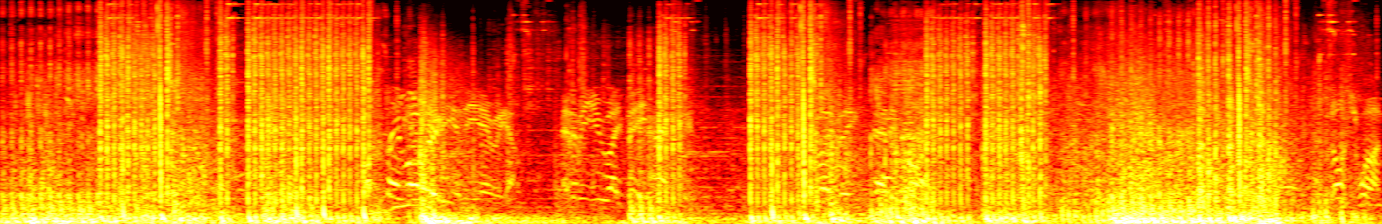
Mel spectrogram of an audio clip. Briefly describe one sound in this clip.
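Rapid gunfire bursts loudly in quick succession.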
